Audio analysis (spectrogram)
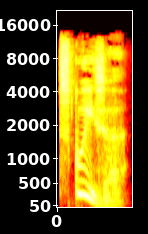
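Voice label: "squeezer", British English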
